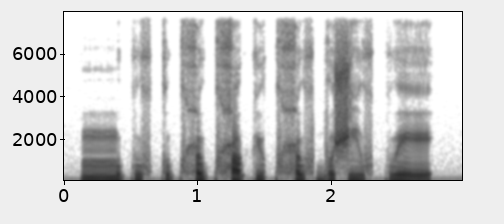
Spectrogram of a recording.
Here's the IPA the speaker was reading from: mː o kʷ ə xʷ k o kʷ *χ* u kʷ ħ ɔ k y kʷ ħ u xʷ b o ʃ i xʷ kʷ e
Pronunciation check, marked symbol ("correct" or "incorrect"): incorrect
